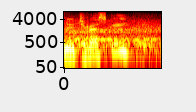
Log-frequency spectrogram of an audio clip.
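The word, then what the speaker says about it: Niedzwiecki: free kick to Chelsea Captain Nijeski, which incidentally is the way he says his name should be pronounced.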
